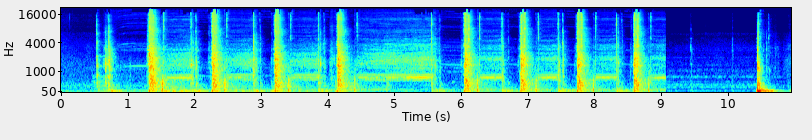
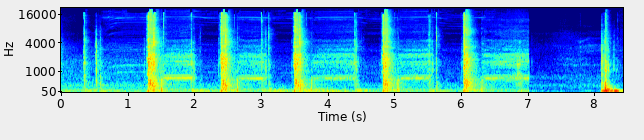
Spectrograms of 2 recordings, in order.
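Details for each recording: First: Rawlplug B1664 gas-powered second-fix nail gun after dismantling, cleaning and service: sharp, crisp shots in quick succession, clean snappy cracks with quick recovery; firing faster and freer than before service. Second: Rawl Plug B1664 gas-powered second-fix nail gun before servicing: six sharp shots about a second apart, each followed by a dragging ring as the driver pin is slow to return; sticky driver blade, slow return.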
